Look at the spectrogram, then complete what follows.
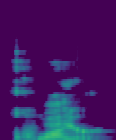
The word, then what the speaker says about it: choir: how it looks so the CH makes the C sound like the letter K KK then we use the W sound quq together with a long I quq and then we have the sound like Burger when we link the Quai and the there's a sound in the middle that is y the sound y like yellow YY let's link The Sounds Qui Qui together choir put the stress on the first syllable choir this word is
